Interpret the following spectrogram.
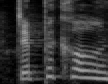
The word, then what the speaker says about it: typical: It's not typical, it's typical. 맞습니다.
